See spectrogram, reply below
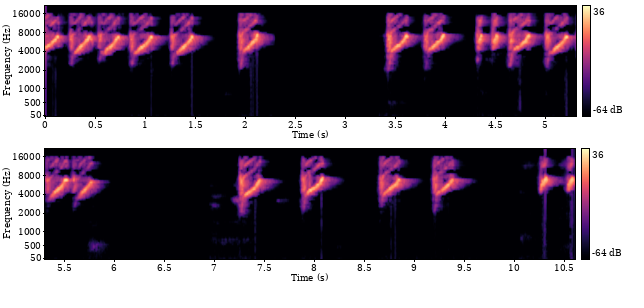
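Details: Female olive-backed sunbird song, meant to stir males, with no other noise: clusters of sharp rising chirps delivered in quick bursts of three to six, separated by pauses of one to two seconds.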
